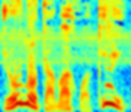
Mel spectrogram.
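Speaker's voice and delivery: oso firme y sencillo; bear folk. Acted. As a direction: explica con calma que es oso. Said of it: "dijo el oso". (oso que protesta)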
